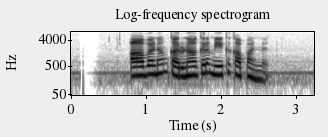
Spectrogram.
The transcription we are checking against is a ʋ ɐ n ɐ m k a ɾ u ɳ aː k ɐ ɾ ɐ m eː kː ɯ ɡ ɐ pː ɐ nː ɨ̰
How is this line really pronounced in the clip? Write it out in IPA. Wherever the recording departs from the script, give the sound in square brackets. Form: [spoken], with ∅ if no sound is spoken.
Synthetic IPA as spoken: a ʋ ɐ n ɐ m k [ɐ] ɾ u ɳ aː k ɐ ɾ ɐ m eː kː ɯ [k] ɐ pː ɐ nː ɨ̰

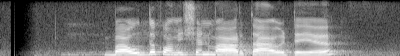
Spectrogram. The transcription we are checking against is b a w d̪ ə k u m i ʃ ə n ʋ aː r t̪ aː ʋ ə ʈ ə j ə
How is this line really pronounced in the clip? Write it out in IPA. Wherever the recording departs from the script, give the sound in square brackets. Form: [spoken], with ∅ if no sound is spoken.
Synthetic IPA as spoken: b a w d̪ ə k [o] m i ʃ ə n ʋ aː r t̪ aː ʋ ə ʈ ə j ə

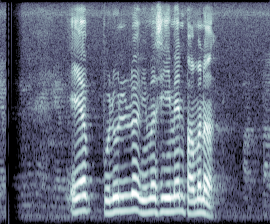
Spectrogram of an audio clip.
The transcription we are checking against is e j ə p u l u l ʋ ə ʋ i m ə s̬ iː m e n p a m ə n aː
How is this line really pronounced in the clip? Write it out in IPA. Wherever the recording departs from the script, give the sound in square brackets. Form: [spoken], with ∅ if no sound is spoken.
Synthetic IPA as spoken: e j ə p u l u l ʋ ə ʋ i m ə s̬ iː m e n p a m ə n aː

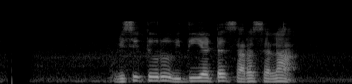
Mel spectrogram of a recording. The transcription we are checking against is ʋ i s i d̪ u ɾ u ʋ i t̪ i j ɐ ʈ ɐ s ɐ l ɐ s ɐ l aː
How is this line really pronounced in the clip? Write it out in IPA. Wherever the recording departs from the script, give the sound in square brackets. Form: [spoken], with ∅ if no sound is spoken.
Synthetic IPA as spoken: ʋ i s i [t̪] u ɾ u ʋ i [d̪] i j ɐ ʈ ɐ s ɐ [ɾ] ɐ s ɐ l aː

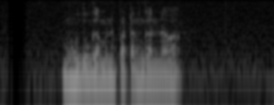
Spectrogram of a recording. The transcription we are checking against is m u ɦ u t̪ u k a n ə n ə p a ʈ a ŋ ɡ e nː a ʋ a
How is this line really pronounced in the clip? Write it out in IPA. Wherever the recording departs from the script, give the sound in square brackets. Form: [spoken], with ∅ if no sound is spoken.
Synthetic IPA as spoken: m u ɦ u [d̪] u [ɡ] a [m] ə n ə p a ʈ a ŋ ɡ [a] nː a ʋ a

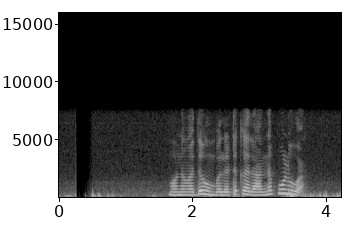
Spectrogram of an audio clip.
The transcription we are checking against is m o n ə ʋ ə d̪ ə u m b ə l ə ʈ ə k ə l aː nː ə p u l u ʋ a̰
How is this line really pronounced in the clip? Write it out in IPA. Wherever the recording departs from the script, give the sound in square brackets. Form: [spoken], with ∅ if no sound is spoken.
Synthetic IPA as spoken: m o n ə ʋ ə d̪ ə u m b ə l ə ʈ ə k ə [ɾ] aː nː ə p u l u ʋ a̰

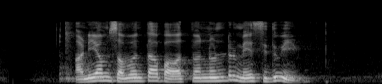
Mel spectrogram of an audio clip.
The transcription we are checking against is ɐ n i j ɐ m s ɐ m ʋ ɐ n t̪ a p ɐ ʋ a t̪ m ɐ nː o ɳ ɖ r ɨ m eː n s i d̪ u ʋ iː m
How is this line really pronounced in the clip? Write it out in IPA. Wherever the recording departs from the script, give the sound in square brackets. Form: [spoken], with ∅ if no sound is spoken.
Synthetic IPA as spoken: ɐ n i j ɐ m s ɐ m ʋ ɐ n t̪ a p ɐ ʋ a t̪ m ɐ nː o ɳ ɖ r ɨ m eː [∅] s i d̪ u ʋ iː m

